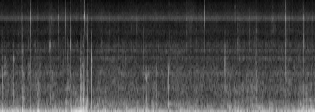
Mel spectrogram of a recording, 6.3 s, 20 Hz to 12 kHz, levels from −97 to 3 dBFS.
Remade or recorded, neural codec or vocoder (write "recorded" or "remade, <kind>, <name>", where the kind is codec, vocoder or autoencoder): remade, codec, SNAC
